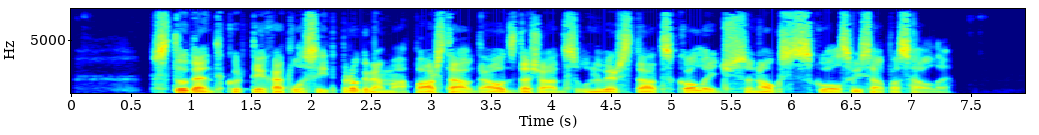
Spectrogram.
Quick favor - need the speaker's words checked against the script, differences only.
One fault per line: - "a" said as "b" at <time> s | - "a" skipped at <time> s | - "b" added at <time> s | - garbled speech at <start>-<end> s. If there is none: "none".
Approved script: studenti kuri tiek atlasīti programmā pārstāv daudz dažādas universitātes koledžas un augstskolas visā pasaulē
none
